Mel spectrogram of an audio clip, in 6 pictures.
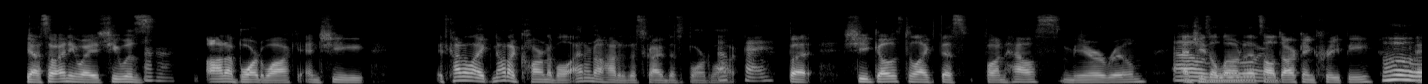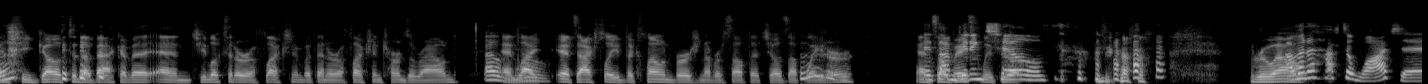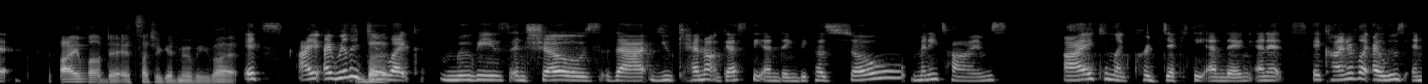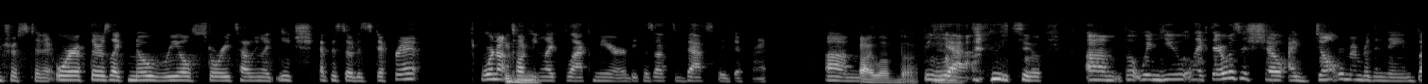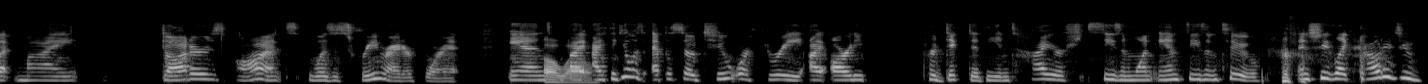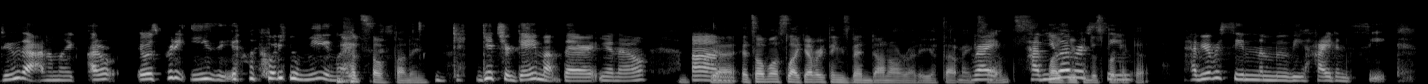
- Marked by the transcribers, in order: chuckle; tapping; chuckle; other background noise; laughing while speaking: "Yeah"; laugh; laughing while speaking: "like, what do you mean"; laughing while speaking: "That's"
- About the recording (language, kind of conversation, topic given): English, unstructured, How do unexpected plot twists change your experience of a story?
- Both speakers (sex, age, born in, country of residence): female, 35-39, United States, United States; male, 20-24, United States, United States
